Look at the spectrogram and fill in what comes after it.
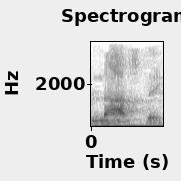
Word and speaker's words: Gnostic: Now, children, that word Gnostic is spelled Gnostic. G-N-O-S-T-I-C. The G is silent.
